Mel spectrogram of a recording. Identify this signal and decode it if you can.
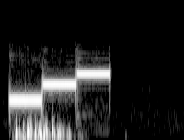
Special information tone.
